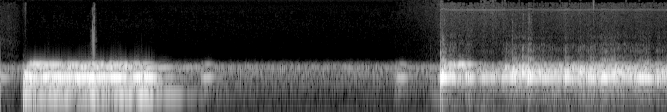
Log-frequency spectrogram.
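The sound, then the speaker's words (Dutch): Wind recorded on Mars: a low, droning, slightly tonal whoosh that swells loudly, fades to a faint hum, then surges back abruptly and keeps blowing steadily. No voices. “Wij zitten hier nu op aarde te luisteren naar de wind op Mars.”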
